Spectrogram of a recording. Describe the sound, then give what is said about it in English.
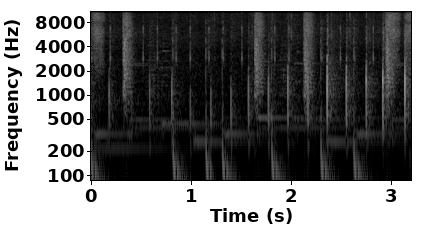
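A rapid series of sharp knocks, about a dozen in quick succession, fairly loud over a low, steady musical tone. “Hey, that's a knock on your heart, says God.”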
